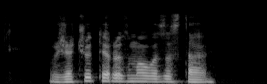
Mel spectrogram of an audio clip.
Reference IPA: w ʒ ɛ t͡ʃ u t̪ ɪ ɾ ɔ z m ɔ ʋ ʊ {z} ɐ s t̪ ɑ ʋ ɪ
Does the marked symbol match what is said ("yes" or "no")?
yes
